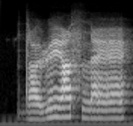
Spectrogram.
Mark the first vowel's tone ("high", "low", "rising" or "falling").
low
